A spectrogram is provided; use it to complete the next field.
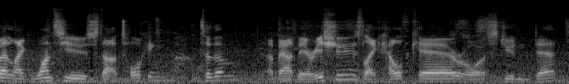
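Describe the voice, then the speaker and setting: With music in the background, a man in an Australian accent talks at a fairly slow pace, with a fairly high pitch and lively intonation. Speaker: campaign volunteer. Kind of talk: street interview. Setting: outdoors.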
